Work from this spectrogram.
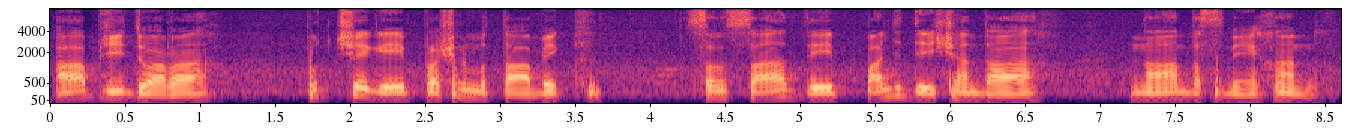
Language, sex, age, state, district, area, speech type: Punjabi, male, 30-45, Punjab, Bathinda, urban, spontaneous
